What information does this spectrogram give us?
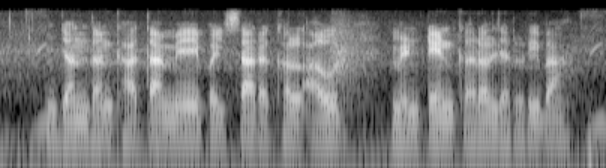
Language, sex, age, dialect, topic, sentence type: Bhojpuri, male, 18-24, Southern / Standard, banking, question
